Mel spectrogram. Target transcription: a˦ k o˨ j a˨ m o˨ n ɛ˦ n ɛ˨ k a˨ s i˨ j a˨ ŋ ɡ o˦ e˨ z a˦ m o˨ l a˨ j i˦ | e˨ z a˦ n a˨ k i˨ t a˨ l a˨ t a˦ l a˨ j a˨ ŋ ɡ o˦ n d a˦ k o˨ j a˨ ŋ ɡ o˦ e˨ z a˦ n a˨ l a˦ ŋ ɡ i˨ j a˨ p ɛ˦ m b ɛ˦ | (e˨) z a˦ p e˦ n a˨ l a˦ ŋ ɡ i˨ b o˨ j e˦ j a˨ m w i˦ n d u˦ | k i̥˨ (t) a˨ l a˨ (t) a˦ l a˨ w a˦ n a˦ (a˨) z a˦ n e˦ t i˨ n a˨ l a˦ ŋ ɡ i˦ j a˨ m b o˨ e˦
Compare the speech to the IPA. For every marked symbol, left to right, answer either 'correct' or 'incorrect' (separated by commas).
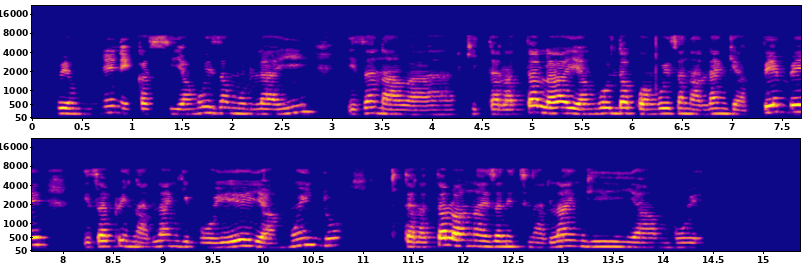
correct, correct, correct, incorrect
